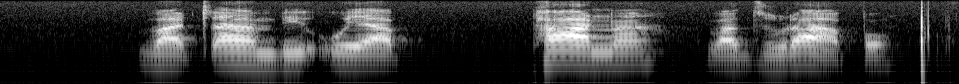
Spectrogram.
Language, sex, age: Venda, male, 20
